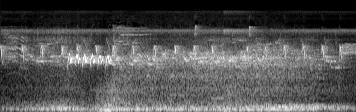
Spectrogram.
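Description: Birds chirping: a short, high, falling chirp repeated evenly about two or three times a second, with a brief rapid trill about a second and a half in, over a low, steady background noise.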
